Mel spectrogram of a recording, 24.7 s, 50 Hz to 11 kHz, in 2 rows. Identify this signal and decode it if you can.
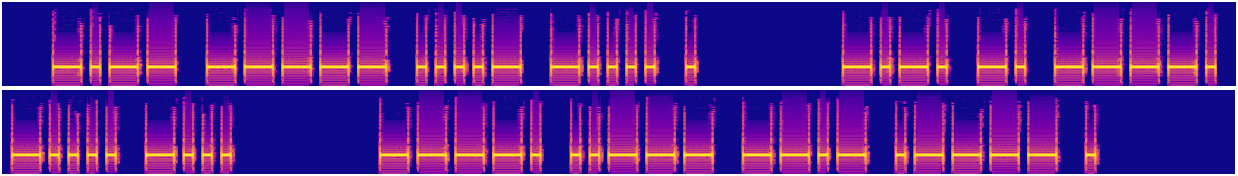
Morse code, heard as a keyed tone, about 13 wpm, 800 Hz. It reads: Y046E CN96B 92Q1E
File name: LEZIONI / 9 286 12wpm 2305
